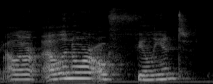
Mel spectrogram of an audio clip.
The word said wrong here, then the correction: Eleanor Oliphant: Eleanor Oliphant is completely fine.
